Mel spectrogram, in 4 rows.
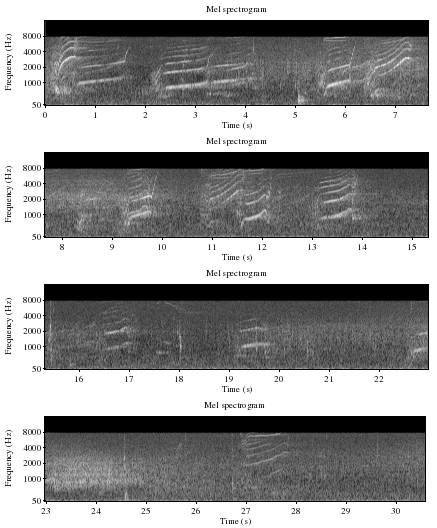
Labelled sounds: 0.0	1.8	killer whale, southern Alaska resident, 0.37 to 8.0 kHz
2.4	4.3	killer whale, southern Alaska resident, 0.51 to 8.0 kHz
5.5	7.9	killer whale, southern Alaska resident, 0.18 to 8.0 kHz
8.2	10.2	killer whale, southern Alaska resident, 0.18 to 8.0 kHz
10.7	14.0	killer whale, southern Alaska resident, 0.18 to 8.0 kHz
15.6	17.1	killer whale, southern Alaska resident, 0.46 to 8.0 kHz
19.1	20.0	killer whale, southern Alaska resident, 0.64 to 8.0 kHz
22.6	23.5	killer whale, southern Alaska resident, 0.32 to 8.0 kHz
26.8	28.0	killer whale, southern Alaska resident, 0.46 to 8.0 kHz

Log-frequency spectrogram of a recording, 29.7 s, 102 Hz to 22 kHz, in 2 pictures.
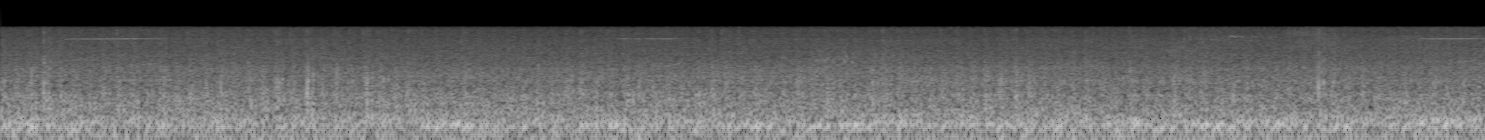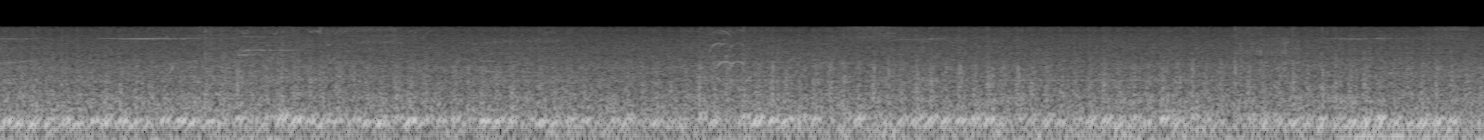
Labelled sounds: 16.0	16.6	killer whale, 4.9 to 5.2 kHz
17.1	17.8	killer whale, 0.69 to 3.9 kHz

